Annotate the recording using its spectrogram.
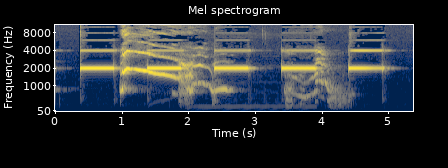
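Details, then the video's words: Pet dog Sasha howling at a beeping alarm clock; a long howl slides smoothly downward over about a second and a half, followed by a shorter wavering whine, with steady electronic beeps sounding throughout. "Sasha Howls at the...alarm clock?!?"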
